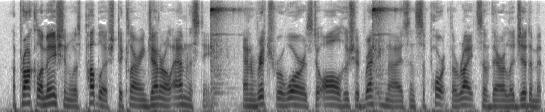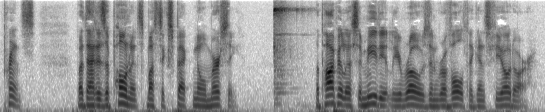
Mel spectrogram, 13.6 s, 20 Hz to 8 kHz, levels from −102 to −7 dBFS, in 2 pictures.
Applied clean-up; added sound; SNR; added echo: none; Tambourine; 1 dB; none.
